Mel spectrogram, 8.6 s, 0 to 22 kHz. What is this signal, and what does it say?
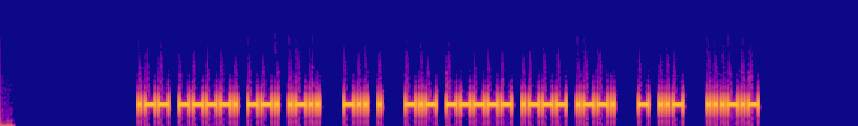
Morse code, heard as a keyed tone, about 34 wpm, 700 Hz. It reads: W9GL DE K0JP TU <SK>
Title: Practice QSO - Exchange 4 - Ending - 35wpm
